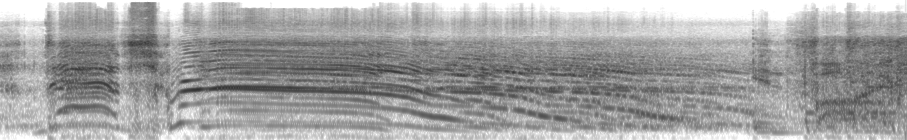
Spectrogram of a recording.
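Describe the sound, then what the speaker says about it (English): A festival crowd at the Coco Festival in San Pablo City, Laguna, cheers loudly and steadily for a dance crew, with yells and whoops rising throughout. "Applause everyone for the VL Dance Crew!"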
